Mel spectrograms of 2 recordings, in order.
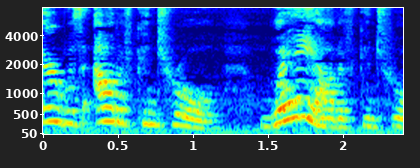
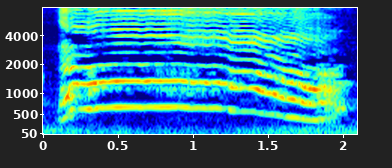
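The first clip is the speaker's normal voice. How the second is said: loud, very high scream; boy's scream; 4 dB louder than usual. Acted. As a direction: let out a horrified shriek. Oliver screams again.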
